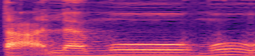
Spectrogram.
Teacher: واو مدہ ہے ایک الف کے برابر کھینچ کر پڑھنا ہے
